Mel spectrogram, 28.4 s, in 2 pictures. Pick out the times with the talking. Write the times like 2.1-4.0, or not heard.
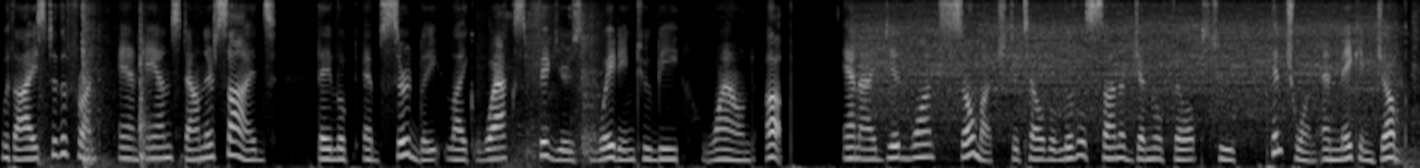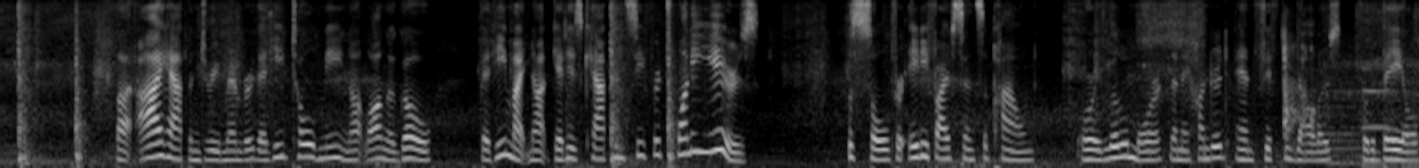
0.0-14.2, 15.3-21.8, 22.6-28.3.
